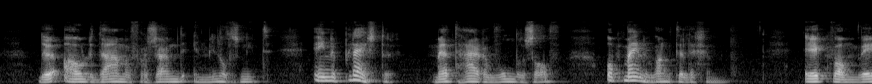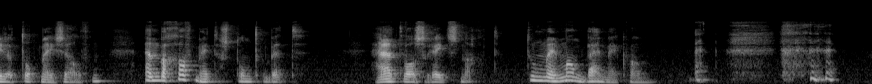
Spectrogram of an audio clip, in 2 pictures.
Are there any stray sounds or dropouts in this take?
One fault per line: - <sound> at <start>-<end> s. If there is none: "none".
- laugh at 15.6-17.2 s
